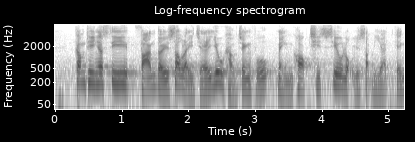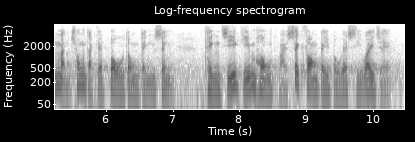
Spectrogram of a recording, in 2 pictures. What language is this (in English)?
Cantonese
